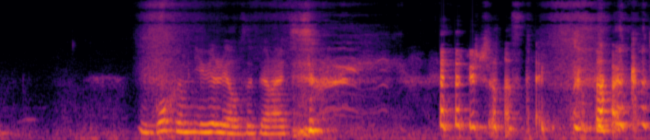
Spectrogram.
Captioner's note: laughter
